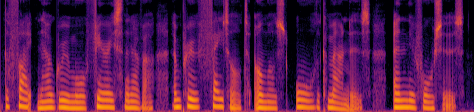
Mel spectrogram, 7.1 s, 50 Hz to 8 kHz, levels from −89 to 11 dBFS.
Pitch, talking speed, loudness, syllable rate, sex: 175 Hz, 160 wpm, -17 LUFS, 4.5 syllables/s, female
